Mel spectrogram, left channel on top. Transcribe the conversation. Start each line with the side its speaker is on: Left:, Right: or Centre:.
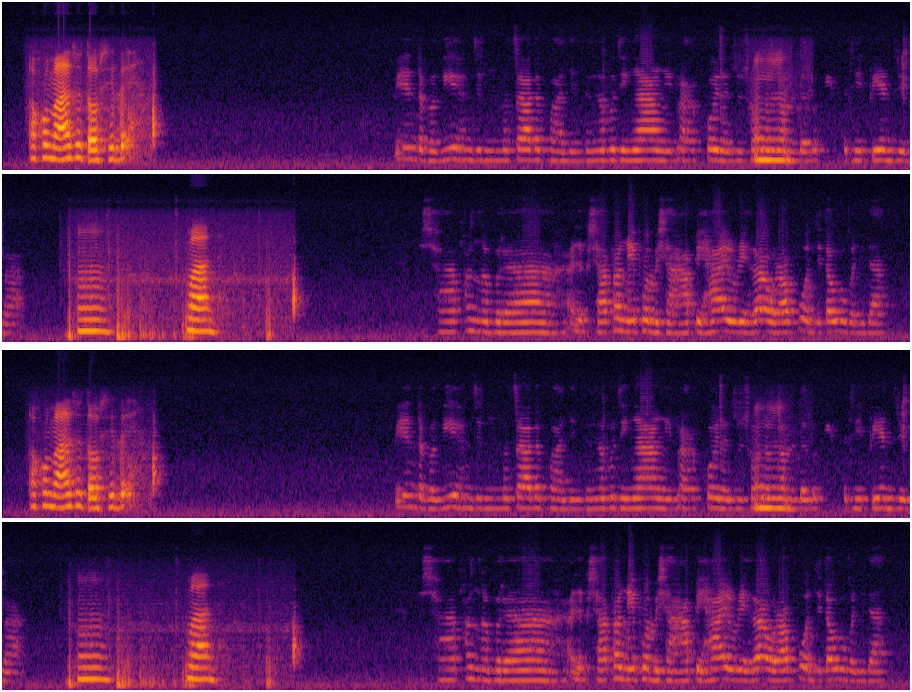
Left: ꯑꯩꯈꯣꯏ ꯃꯥꯁꯨ ꯇꯧꯁꯤꯜꯂꯛꯑꯦ
Centre: ꯄꯦꯟꯗꯕꯒꯤ ꯍꯟꯖꯤꯟ ꯃꯆꯥꯗ ꯐꯍꯟꯅꯤꯡꯗꯅꯕꯨꯗꯤ ꯉꯥꯡꯉꯤꯕ ꯑꯩꯈꯣꯏꯅꯁꯨ ꯁꯣꯝꯗ
Left: ꯎꯝ
Centre: ꯉꯝꯗꯕꯒꯤꯕꯨꯗꯤ ꯄꯦꯟꯗ꯭꯭ꯔꯤꯕ
Left: ꯎꯝ <unintelligible>
Centre: ꯄꯩꯁꯥ ꯐꯪꯉꯥꯕ꯭ꯔꯥ ꯑꯩꯅ ꯄꯩꯁꯥ ꯐꯪꯉꯦ ꯐꯣꯟ ꯄꯩꯁꯥ ꯍꯥꯞꯄꯦ ꯍꯥꯏꯔꯨꯔꯦ ꯍꯔꯥꯎ ꯍꯔꯥꯎ ꯐꯣꯟꯁꯦ ꯇꯧꯔꯨꯕꯅꯤꯗ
